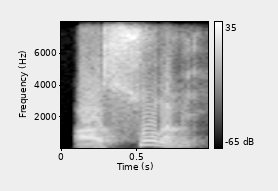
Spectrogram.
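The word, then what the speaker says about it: tsunami: This picture এই ছবিটি shows দেখায় সুনামি, একটি সুনামি। দেখো সুনামি, সুনামি বানানটা দেখো, প্রথমে টি আছে, টি এস ইউ, সু।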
